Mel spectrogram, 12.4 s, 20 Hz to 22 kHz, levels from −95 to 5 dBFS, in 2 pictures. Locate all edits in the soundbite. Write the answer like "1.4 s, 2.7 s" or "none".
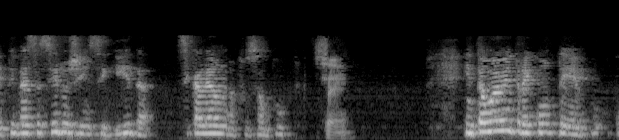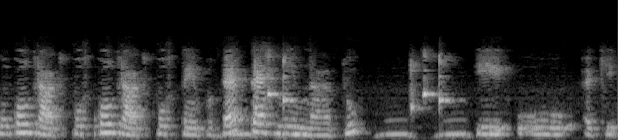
2.3 s, 3.1 s, 7.1 s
